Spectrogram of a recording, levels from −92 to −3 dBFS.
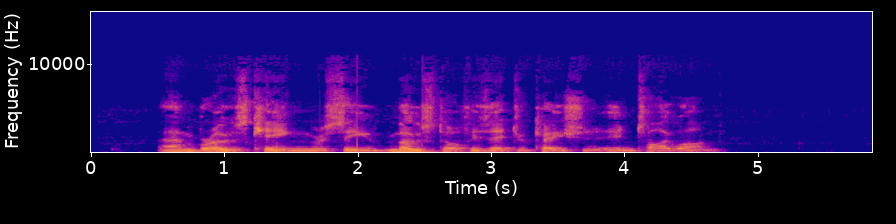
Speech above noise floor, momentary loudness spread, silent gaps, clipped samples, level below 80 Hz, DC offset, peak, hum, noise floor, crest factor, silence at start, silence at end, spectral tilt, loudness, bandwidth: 50 dB; 8 LU; none; under 0.1%; -66 dBFS; under 0.1%; -16 dBFS; none; -83 dBFS; 18 dB; 0.5 s; 1.15 s; -6 dB/octave; -33 LUFS; 11 kHz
